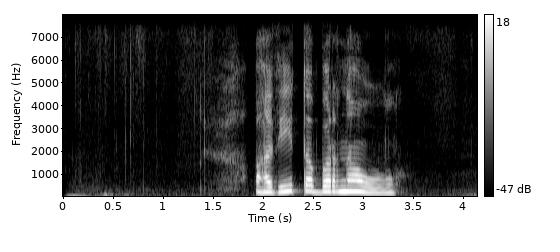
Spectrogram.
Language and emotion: Russian, neutral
